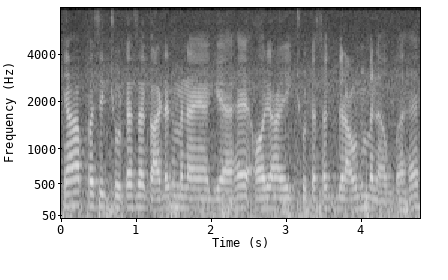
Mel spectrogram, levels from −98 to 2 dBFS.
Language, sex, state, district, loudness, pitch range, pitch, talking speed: Hindi, male, Madhya Pradesh, Katni, -17 LUFS, 140-160 Hz, 150 Hz, 225 wpm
